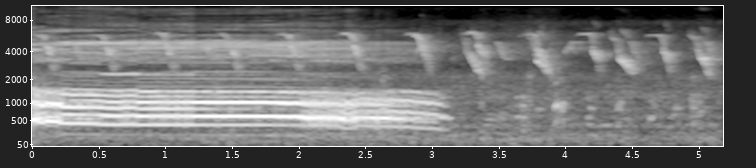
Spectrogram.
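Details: Pelung chicken's sweet crow: a sustained, rich harmonic note lasting about three seconds with a slight downward slide, followed by high, quick, descending chirps from small birds.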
